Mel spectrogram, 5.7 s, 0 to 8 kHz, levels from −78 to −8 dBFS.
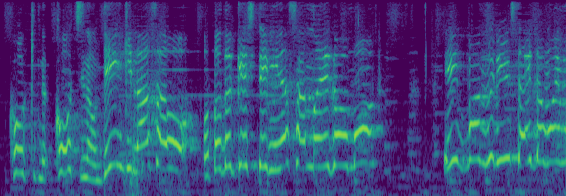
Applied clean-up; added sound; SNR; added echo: neural separator model SepFormer DNS4.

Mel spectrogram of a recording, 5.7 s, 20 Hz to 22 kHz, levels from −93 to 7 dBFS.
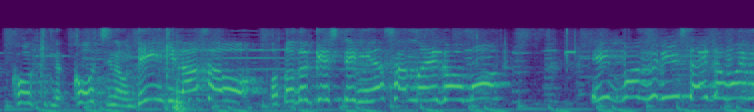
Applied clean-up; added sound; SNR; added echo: none; Car; 14 dB; none.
